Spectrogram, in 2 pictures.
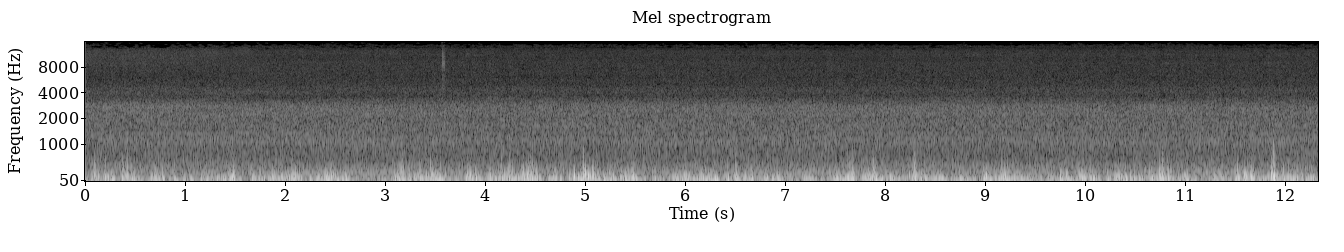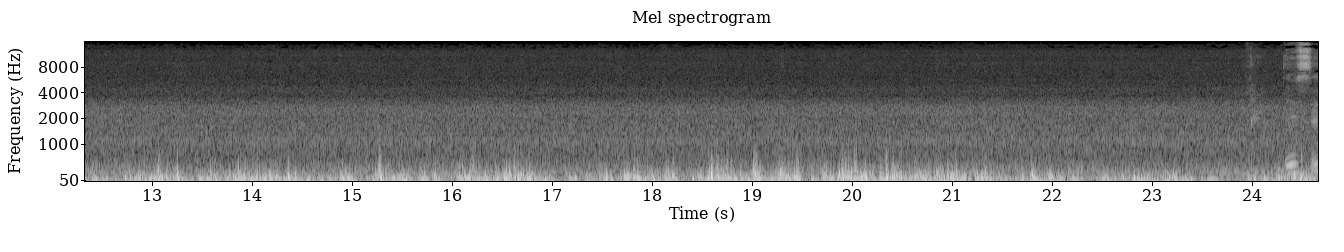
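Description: Kitchen tap water running into a stainless-steel sink while a makeup brush is rinsed and squeezed under the stream: a steady, low, uneven rush of water.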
